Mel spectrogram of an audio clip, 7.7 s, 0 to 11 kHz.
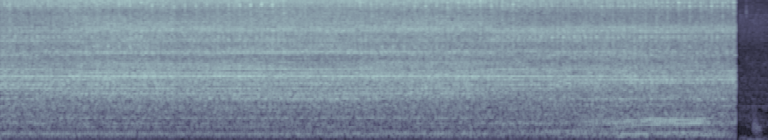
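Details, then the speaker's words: VW Gol G4 petrol engine idling after replacing a poor-quality belt tensioner/guide pulley bearing that caused a cricket-like chirp (compressor wrongly suspected); now a low even hum with no belt noise. "o barulho da correia tava devido a esse rolamento de má qualidade que P aqui na ponta aí ó sem nenhum barulho mais ó"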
